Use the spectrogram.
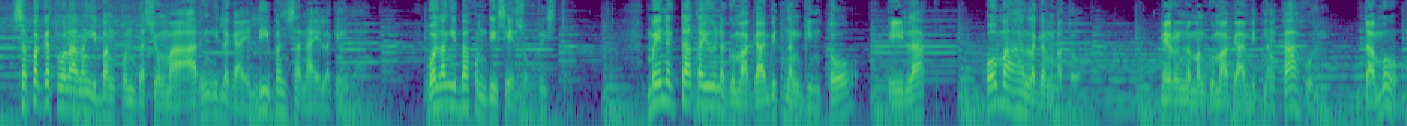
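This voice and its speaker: A man giving a solemn, expressive dramatized reading of scripture, his pitch swinging widely. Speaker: Bible reader. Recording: reading over guitar music.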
